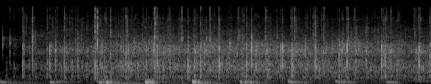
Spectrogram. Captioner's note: audience applauds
